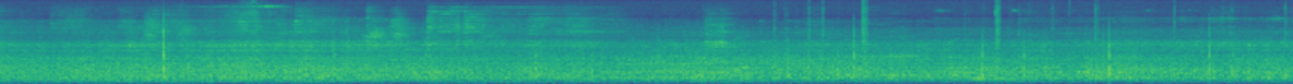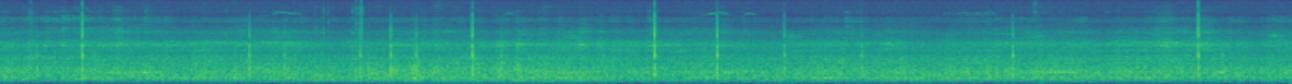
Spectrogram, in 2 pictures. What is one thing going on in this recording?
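A freight train rumbles steadily past nearby.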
